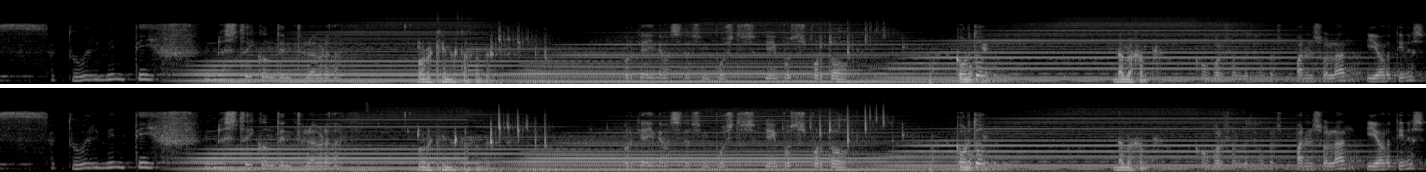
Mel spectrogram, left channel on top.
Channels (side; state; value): both; normal; correlation 0.74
